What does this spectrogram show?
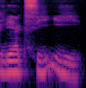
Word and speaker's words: лекции: Remember that if we say that ending very clearly, it should be two syllables. После лекции.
